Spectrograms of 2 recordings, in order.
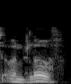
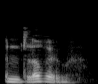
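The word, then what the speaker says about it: Ndlovu: Throughout his career, he was referred to as Undlove, when in fact, the pronunciation of his surname is closer to Undlovu.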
